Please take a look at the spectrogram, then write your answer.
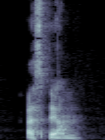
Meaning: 1. aspermous 2. aspermic (unable to produce sperm)
- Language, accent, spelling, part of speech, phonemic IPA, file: French, France, asperme, adjective, /a.spɛʁm/, LL-Q150 (fra)-asperme.wav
